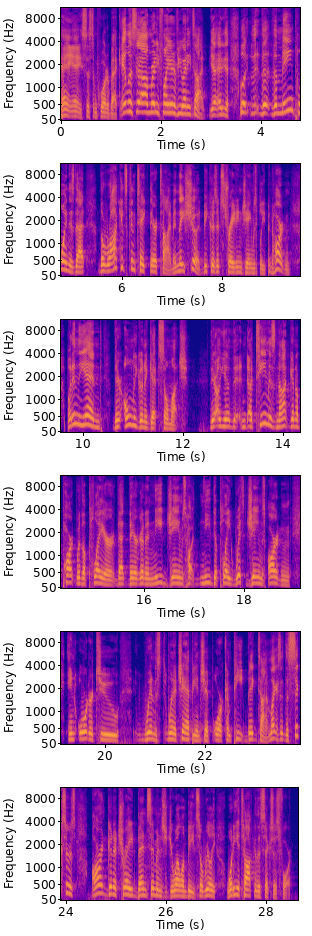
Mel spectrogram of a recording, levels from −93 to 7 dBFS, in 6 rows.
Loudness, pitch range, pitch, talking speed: -22 LUFS, 155-200 Hz, 175 Hz, 230 wpm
